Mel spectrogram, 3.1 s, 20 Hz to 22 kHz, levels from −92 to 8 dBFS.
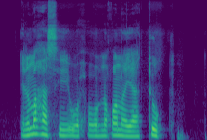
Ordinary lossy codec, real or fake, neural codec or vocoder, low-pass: none; real; none; none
